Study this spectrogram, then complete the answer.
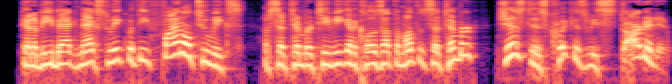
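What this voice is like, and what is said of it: Nasal, congested voice. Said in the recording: “my voice is a little nasal sounding here this week. Blame it on the allergies.”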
